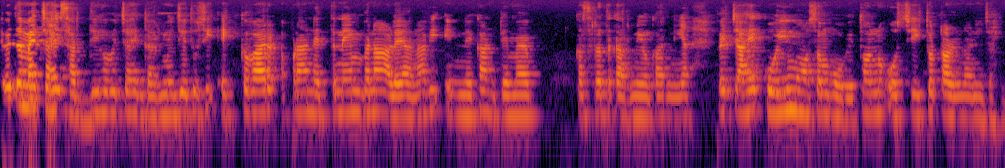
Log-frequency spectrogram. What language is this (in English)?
Punjabi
